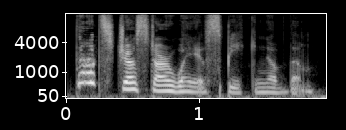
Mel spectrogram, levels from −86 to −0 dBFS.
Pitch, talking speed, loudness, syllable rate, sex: 215 Hz, 245 wpm, -18 LUFS, 5.1 syllables/s, female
